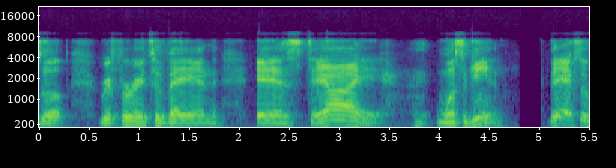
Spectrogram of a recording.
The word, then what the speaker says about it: Tarrare: No, it's Tehar. I got this pronunciation. Tehar. And well, he said it like you said it, but I found the actual one.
